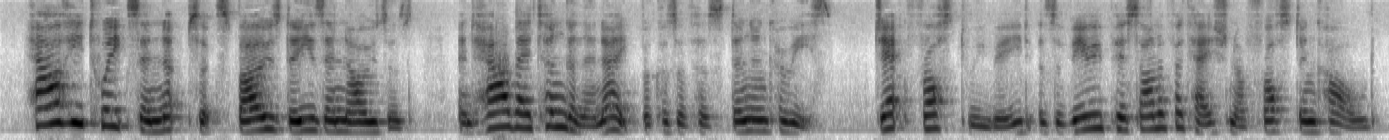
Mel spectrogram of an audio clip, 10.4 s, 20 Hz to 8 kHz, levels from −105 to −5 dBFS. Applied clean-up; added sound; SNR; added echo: neural separator model SepFormer DNS4.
